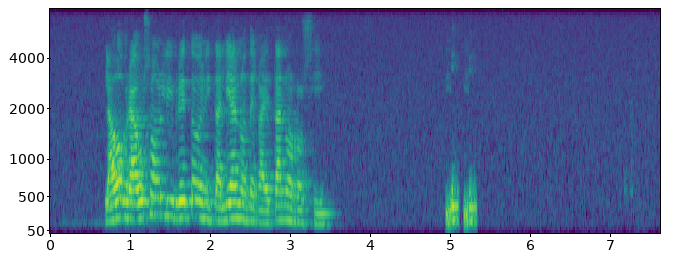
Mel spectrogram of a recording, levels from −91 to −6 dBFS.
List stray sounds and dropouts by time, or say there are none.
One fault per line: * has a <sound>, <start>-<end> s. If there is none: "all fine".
* has a laugh, 4.9-5.3 s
